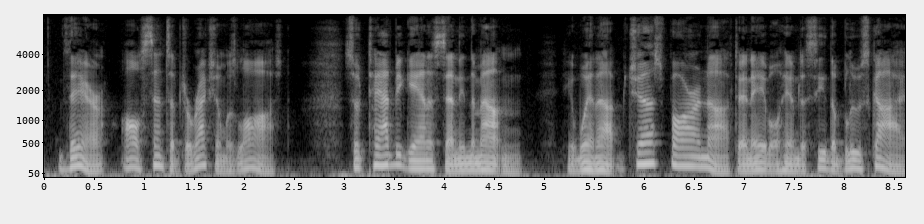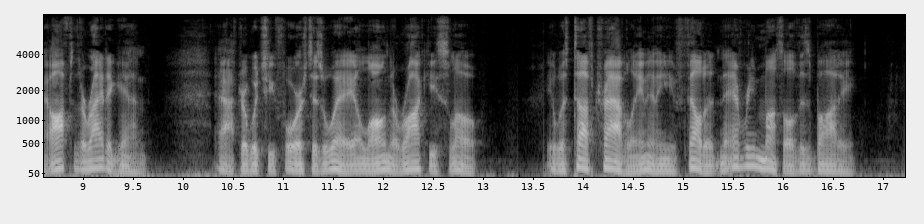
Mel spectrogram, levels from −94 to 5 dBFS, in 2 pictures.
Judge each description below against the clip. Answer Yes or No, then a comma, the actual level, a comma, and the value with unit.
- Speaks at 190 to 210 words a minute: Yes, average, 195 wpm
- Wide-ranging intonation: Yes, wide, 6.5 semitones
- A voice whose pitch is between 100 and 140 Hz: No, very low, 85 Hz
